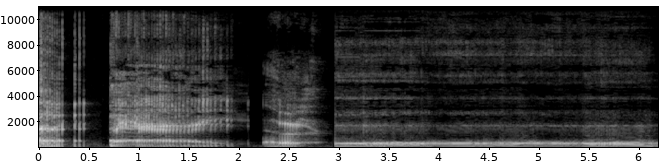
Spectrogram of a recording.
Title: Burping Compilation May 2023 #3 | RBC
